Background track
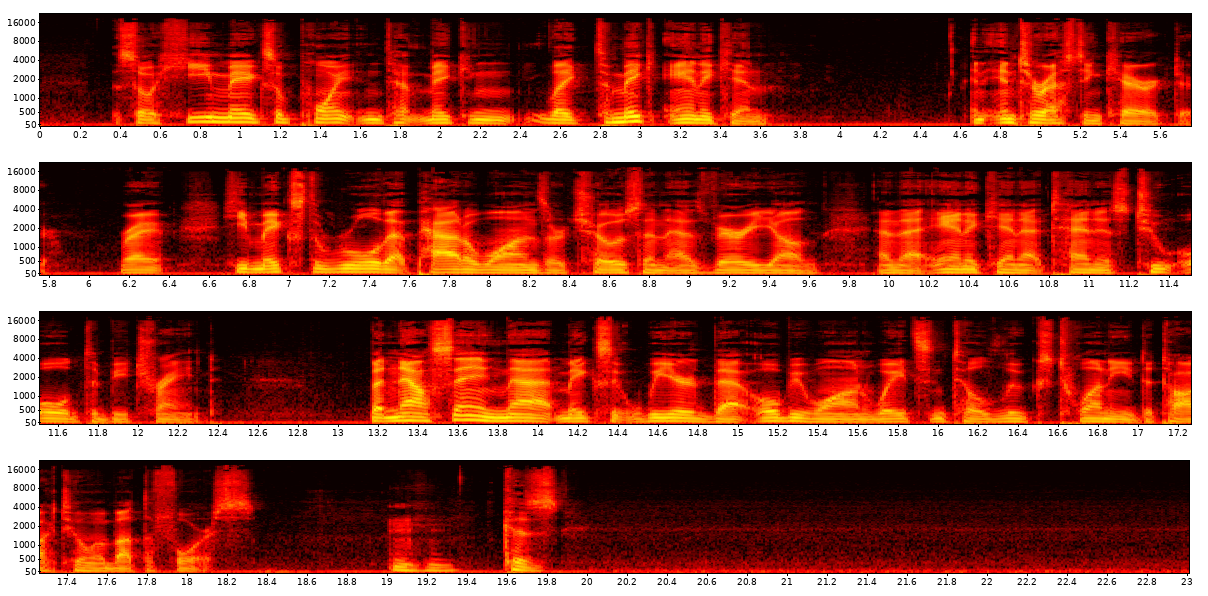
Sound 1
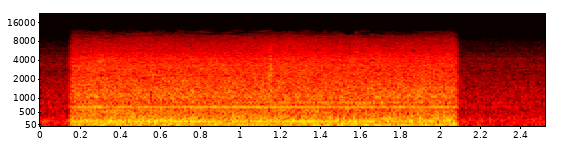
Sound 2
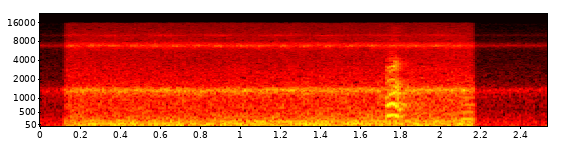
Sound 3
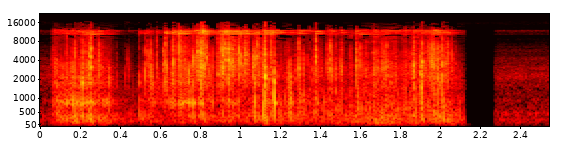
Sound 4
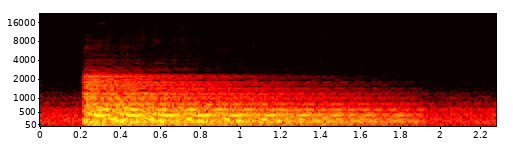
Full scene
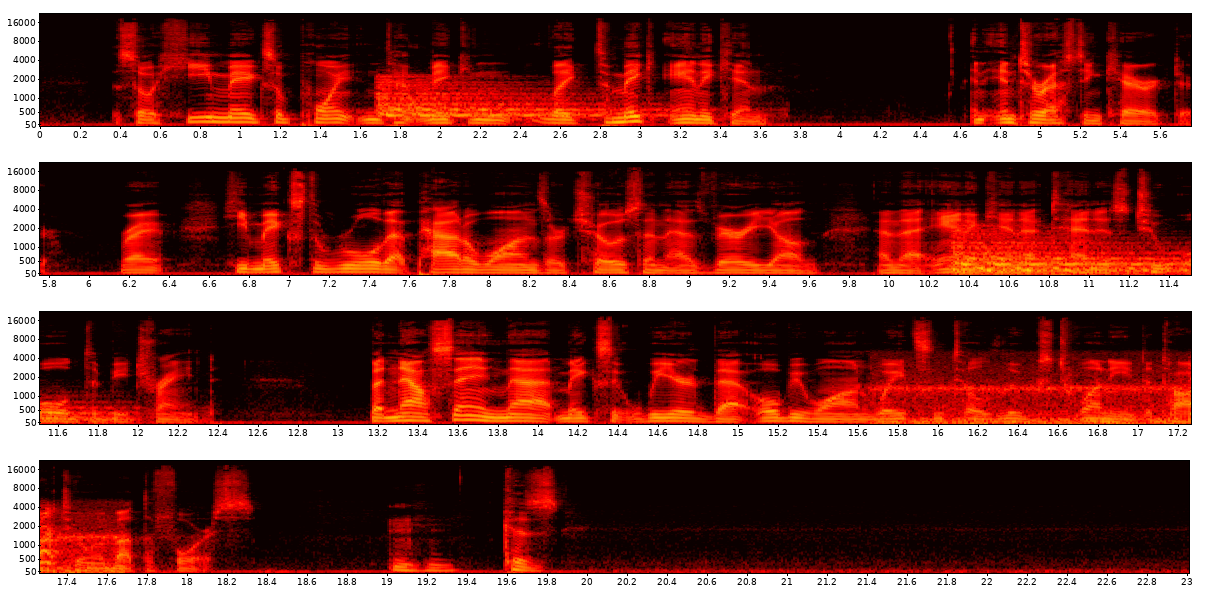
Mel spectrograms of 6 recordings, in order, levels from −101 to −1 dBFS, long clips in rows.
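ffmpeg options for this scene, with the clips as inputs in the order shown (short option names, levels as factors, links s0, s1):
-filter_complex "[4:a]asplit=2[s0][s1];[0:a]volume=0.282[s2];[s0]highpass=f=390:w=0.5412,highpass=f=390:w=1.3066[s3];[2:a]aresample=11025,aresample=44100[s4];[s3]atrim=end=2.28,asetpts=PTS-STARTPTS,volume=0.224,afade=t=in:d=0.004:c=hsin,afade=t=out:st=2.276:d=0.004:c=hsin,adelay=1460[s5];[s1]atrim=end=2.28,asetpts=PTS-STARTPTS,volume=0.2,afade=t=in:d=0.004:c=hsin,afade=t=out:st=2.276:d=0.004:c=hsin,adelay=10090[s6];[s4]atrim=end=2.53,asetpts=PTS-STARTPTS,volume=0.141,afade=t=in:d=0.004:c=hsin,afade=t=out:st=2.526:d=0.004:c=hsin,adelay=15530[s7];[s2][s5][s6][s7]amix=inputs=4:normalize=0"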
